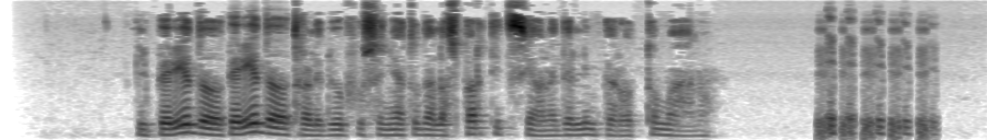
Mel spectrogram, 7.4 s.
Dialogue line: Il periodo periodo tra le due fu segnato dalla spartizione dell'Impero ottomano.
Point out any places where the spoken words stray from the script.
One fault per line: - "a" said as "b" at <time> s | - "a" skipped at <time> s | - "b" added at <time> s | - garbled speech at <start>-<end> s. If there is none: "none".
none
